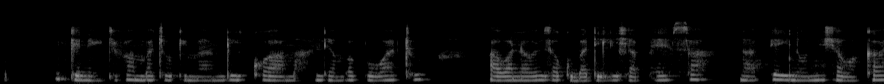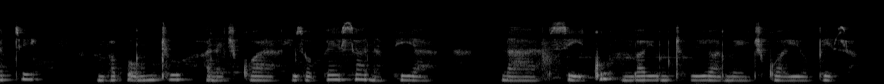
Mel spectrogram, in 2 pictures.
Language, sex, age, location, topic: Swahili, female, 18-24, Kisumu, finance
